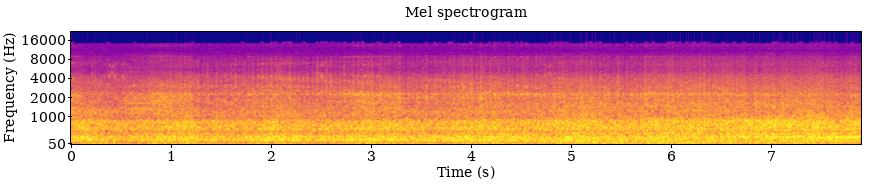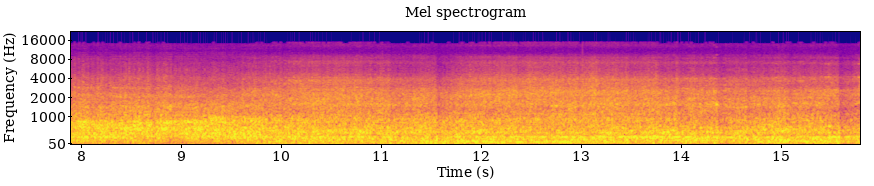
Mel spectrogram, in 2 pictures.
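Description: A CFR class 62 diesel-electric locomotive, 62-1353-2, hauling a passenger train past at close range. Its engine grows louder as it approaches and is fullest around the middle as it passes. It then gives way to the steady rumble of the double-deck coaches' wheels running on the rails.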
